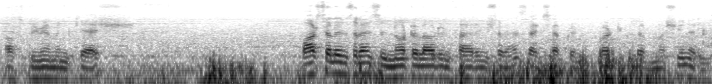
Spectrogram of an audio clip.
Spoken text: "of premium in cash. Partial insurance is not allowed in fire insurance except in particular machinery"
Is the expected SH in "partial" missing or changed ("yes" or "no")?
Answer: yes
